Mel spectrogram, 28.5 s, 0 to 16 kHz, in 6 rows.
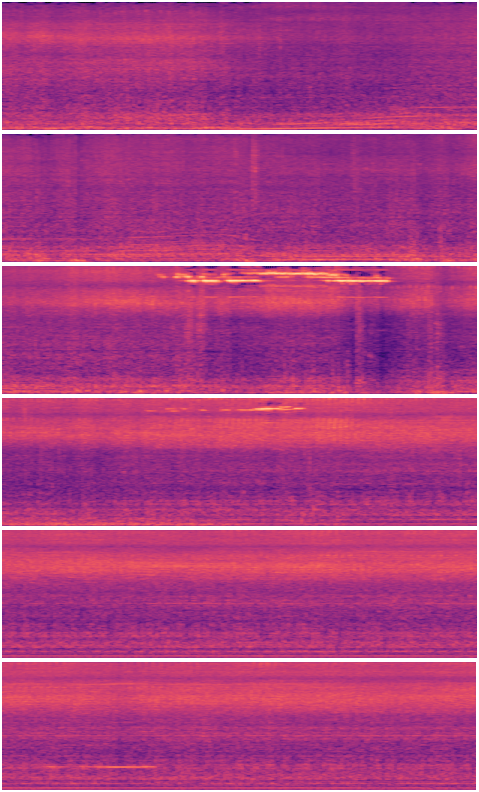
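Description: BMW E36 M3's straight-six engine heard from inside the cabin while driving, with road noise. The engine note rises a few times in the first ten seconds as the car accelerates, then settles into a steady drone from about sixteen seconds in.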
